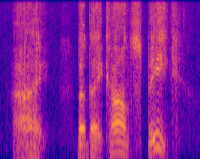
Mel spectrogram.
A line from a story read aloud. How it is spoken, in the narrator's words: roared Zapt in grim triumph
